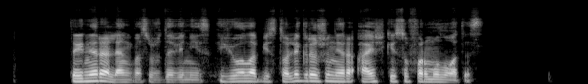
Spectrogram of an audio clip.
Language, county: Lithuanian, Vilnius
